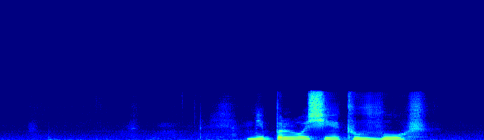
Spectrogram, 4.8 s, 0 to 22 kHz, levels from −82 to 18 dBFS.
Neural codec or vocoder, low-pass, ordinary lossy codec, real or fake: codec, 16 kHz, 0.3 kbps, FocalCodec; none; none; fake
